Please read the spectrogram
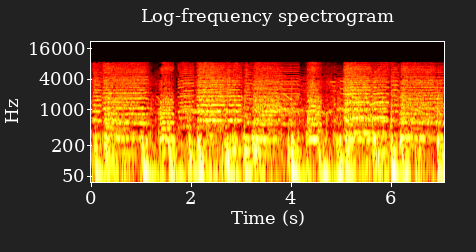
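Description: High school marching band playing in the stands: brass with sousaphones over drums, loud and continuous, with a few sharp drum or cymbal hits.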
